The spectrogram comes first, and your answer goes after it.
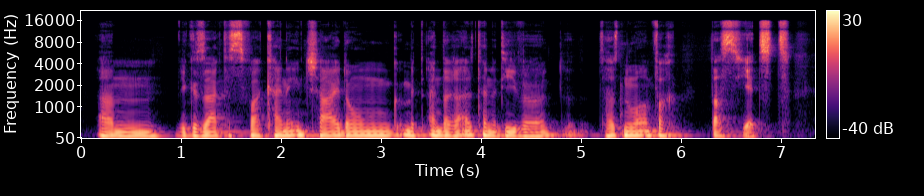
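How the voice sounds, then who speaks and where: A man with an Arabic accent speaks at a fairly slow pace and a medium pitch. His tone is dark and mellow, his intonation monotone and flat. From Syria. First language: Arabic (speaking German). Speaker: actor and film student. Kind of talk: interview. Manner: halting.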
